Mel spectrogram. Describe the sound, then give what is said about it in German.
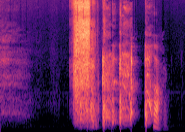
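Someone hawks up phlegm from the throat: a long, harsh, raspy rush of breath from the throat followed by three shorter, gurgling bursts, loud and alone after a faint breathy lead-in. “Aus dem Hals kommt auch was.”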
